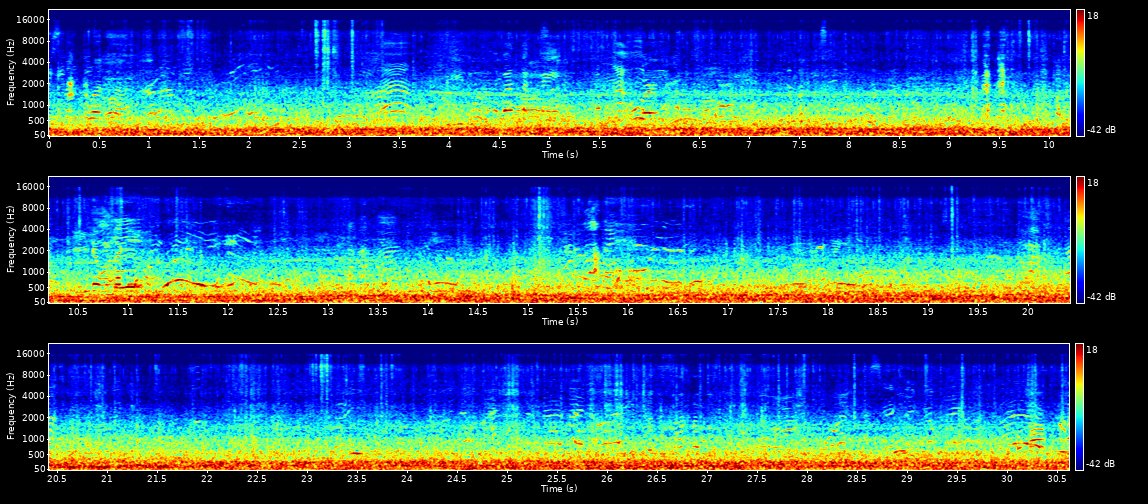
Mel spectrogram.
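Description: Steady low rumble of a vehicle's engine and road noise, heard from inside the cabin while it drives along.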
